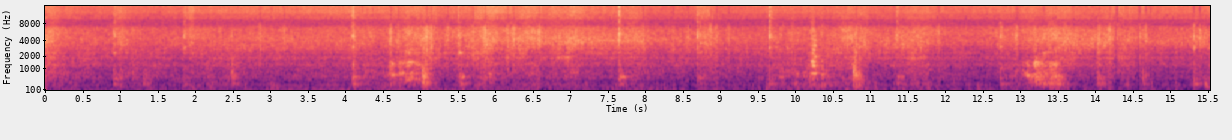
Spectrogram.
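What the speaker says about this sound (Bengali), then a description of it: "এখন আবার একটু ভাজা ভাজা করে নিব" Duck meat and potatoes fry in a pan with a steady sizzle, broken by repeated scraping and clattering strokes as a utensil stirs them, close and continuous with no talk.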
